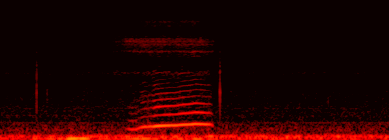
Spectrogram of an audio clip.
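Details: A sleeping pet cat gives one big snore, a rising, buzzy, harmonic-rich drone lasting under a second, set against a quiet indoor low rumble.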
